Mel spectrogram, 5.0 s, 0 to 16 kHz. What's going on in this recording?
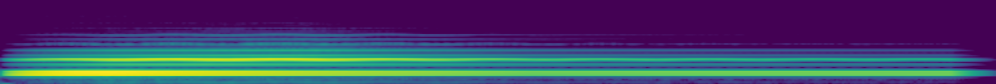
minimoog vibrating C-5
Short Minimoog slowly vibrating pad
pad, minimoog, short, vibrato, moog, slowly-vibrating, synthetizer, synth, short-pad, electronic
